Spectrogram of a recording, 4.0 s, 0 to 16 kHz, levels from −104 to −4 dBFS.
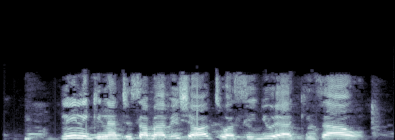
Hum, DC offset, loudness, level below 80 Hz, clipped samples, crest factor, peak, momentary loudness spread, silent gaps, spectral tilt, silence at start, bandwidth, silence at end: none; under 0.1%; -14 LUFS; -56 dBFS; under 0.1%; 14 dB; 0 dBFS; 9 LU; none; -4 dB/octave; 0.25 s; 7.8 kHz; 0.2 s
